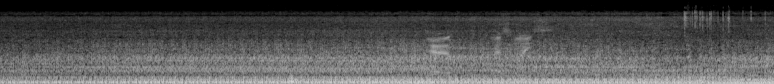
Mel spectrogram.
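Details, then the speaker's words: Diesel truck at high idle warming up on a 27°F morning: steady, even clatter at raised cold idle, smooth with no misses or knocks; running really nice, not smoky; healthy. "it's not smoky or anything"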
